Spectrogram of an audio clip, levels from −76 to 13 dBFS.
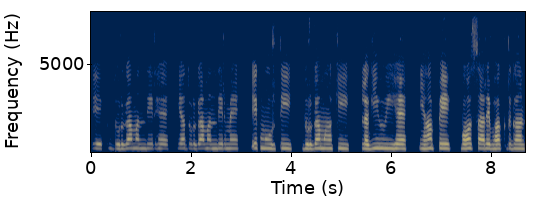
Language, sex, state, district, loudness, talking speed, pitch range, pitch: Hindi, female, Bihar, Saran, -20 LUFS, 160 wpm, 245-255 Hz, 250 Hz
